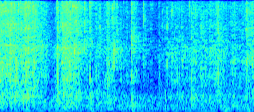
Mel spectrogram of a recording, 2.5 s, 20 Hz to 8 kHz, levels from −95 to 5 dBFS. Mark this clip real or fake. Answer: real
